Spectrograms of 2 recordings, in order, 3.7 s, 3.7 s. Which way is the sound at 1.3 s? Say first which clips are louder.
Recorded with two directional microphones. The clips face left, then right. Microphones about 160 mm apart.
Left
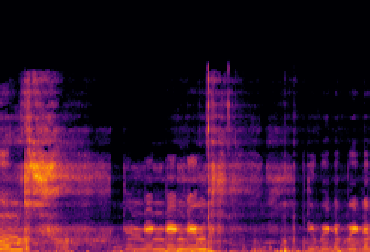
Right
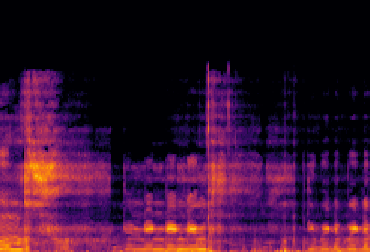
Right 5 dB; 10° right (ahead or behind).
